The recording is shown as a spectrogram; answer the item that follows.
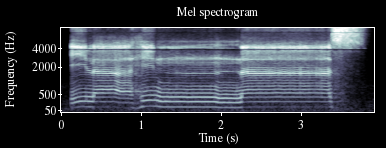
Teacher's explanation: Sinnya lebih diperbanyak, ya, lebih banyak desisnya. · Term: huruf sin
